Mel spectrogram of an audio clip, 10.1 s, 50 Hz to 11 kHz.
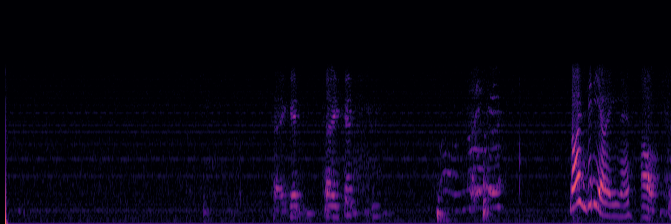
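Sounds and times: electrical hum and hiss: 0.1s - 10.0s.

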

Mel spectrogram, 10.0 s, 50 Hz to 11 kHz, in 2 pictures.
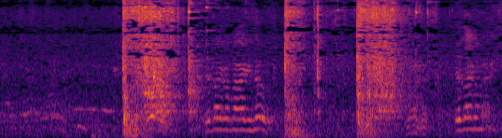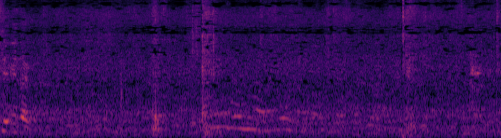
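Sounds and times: rod smashing windshield glass: 1.2s - 2.0s, 2.8s - 4.3s
glass crunching: 1.2s - 2.2s, 2.9s - 4.4s.

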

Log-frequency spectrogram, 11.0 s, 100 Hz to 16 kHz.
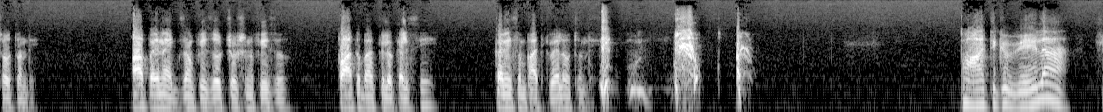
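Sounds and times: man coughing and sputtering: 6.0s - 7.6s.

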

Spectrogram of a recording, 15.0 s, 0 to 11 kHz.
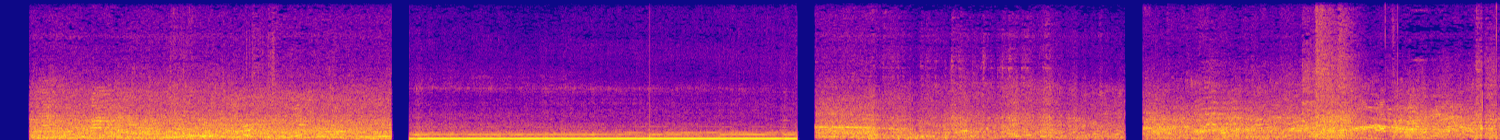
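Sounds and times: busy garage noise: 0.3s - 15.0s
race car engine humming: 1.3s - 8.0s.

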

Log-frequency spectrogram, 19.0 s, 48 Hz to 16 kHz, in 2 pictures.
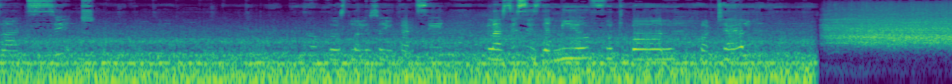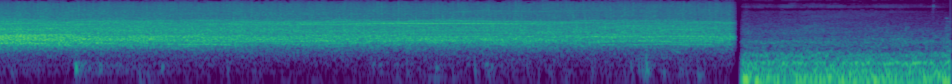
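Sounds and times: crowd cheering: 8.2s - 17.0s.

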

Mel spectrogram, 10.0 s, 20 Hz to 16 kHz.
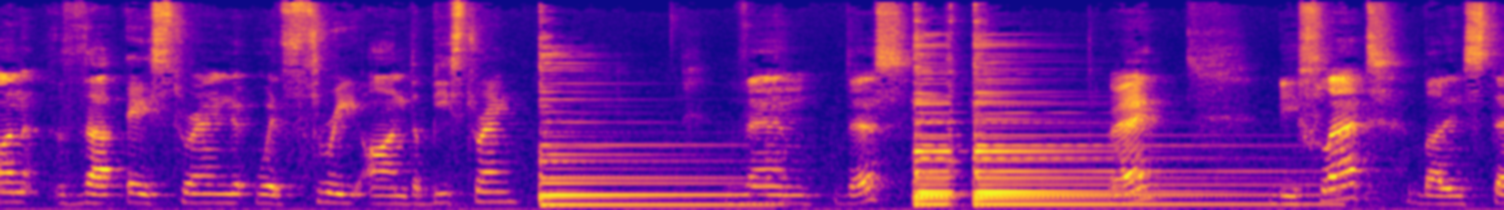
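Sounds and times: acoustic guitar chord ringing: 3.6s - 5.0s, 6.1s - 8.8s.

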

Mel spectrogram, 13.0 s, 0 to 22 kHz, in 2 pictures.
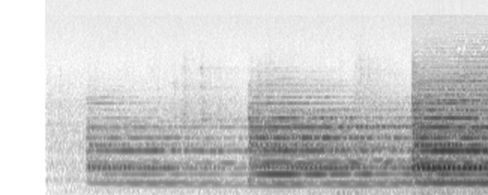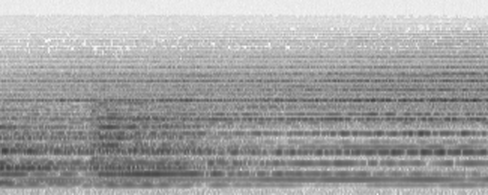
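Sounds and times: church bells ringing: 1.2s - 13.0s.

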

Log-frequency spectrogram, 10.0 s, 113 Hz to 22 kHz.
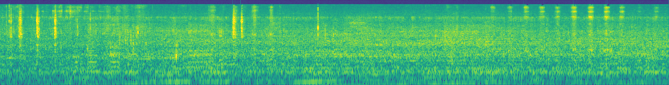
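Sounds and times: pencil scratching on paper: 7.3s - 10.0s.

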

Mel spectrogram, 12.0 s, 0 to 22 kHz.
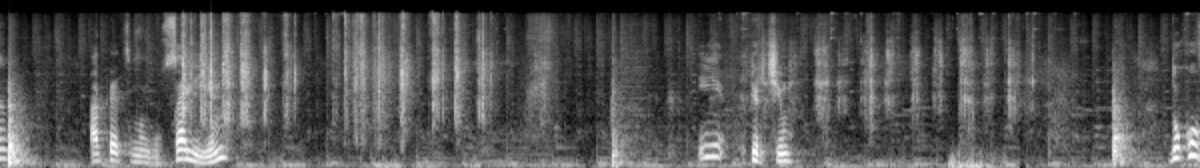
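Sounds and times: salt mill grinding clicks: 1.8s - 5.0s, 7.9s - 10.4s.

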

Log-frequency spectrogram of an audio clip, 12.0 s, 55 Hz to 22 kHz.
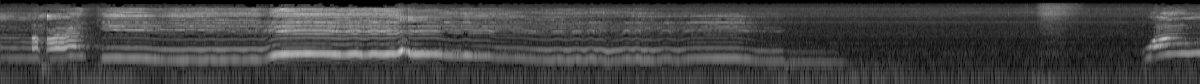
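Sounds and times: boy chanting melodic recitation: 0.0s - 8.4s, 11.4s - 12.0s
quick breath: 10.4s - 10.9s.

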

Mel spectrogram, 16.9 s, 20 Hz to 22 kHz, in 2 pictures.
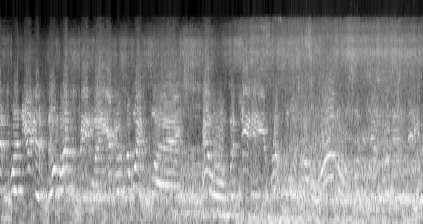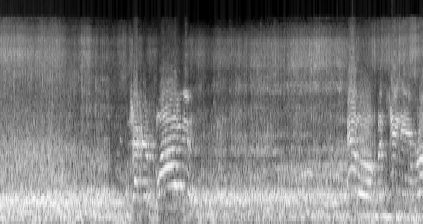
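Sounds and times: motorcycle engines racing: 0.0s - 16.9s.

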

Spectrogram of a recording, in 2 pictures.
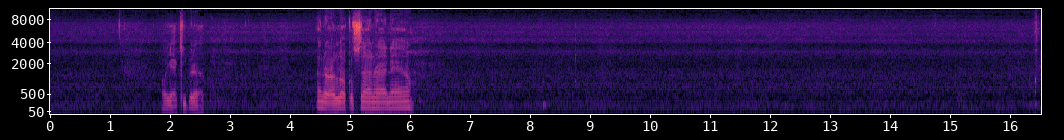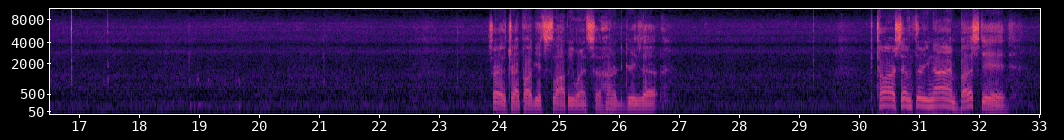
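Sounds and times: outdoor background hiss: 0.0s - 33.0s.

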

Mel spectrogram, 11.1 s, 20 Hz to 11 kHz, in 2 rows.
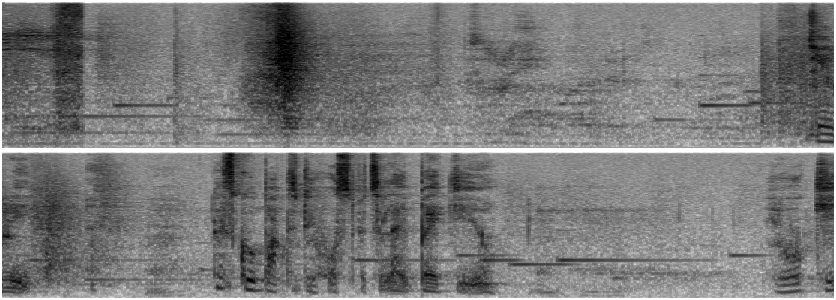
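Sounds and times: breathy whoosh: 1.4s - 5.0s.

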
